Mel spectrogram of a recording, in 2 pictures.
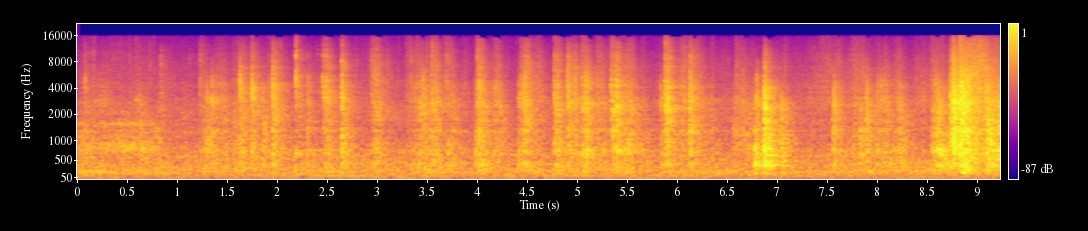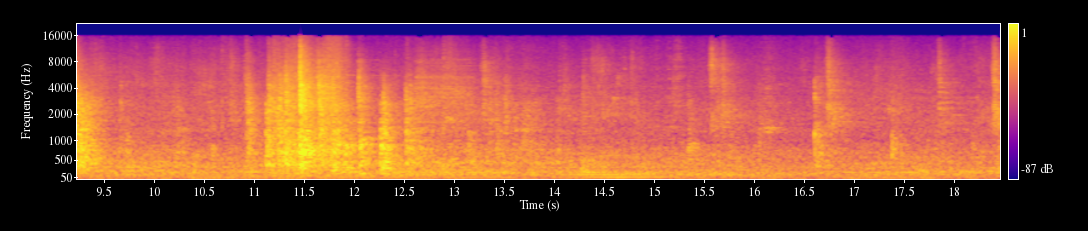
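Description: A manila paper envelope being opened and its papers pulled out and handled: a run of short rustles and crinkles, with two louder, longer swishes of paper about nine and eleven and a half seconds in.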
